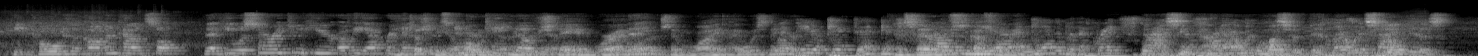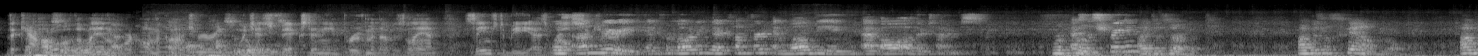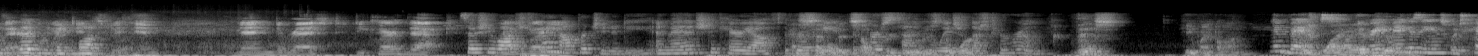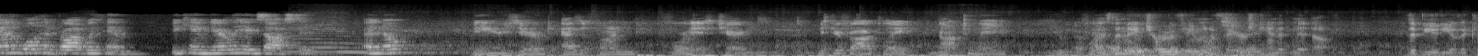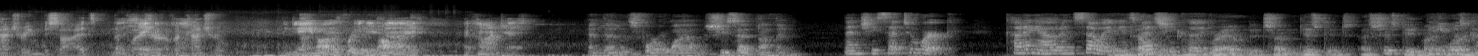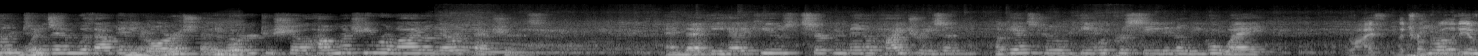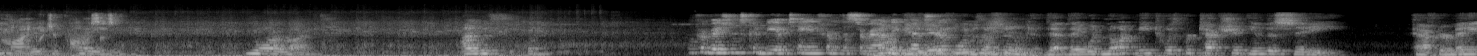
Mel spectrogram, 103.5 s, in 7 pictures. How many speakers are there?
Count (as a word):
nine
